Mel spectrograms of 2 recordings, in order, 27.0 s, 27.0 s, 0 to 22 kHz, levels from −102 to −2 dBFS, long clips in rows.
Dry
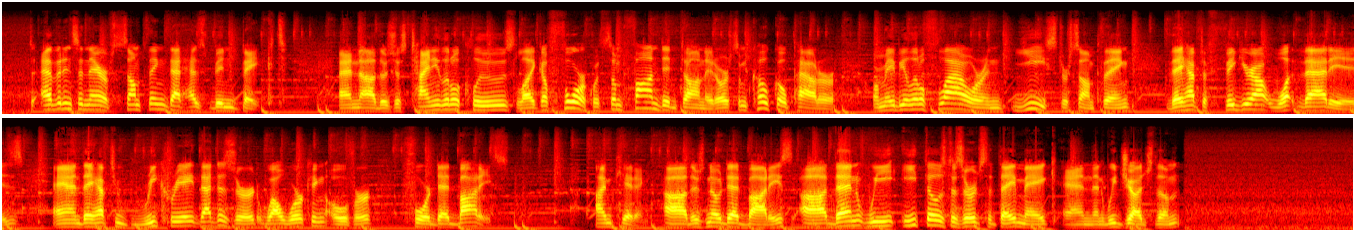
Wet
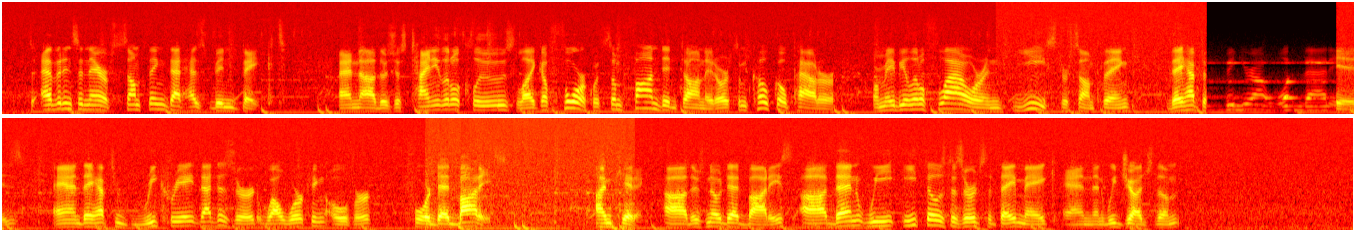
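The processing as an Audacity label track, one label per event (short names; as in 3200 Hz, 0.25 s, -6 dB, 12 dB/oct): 4.270000	4.960000	tilt +2.5 dB/oct
7.210000	7.790000	high shelf 6200 Hz -10.5 dB
9.940000	9.940000	noise floor step -48 dB -41 dB
12.040000	13.350000	octave resonator D, decay 0.21 s
17.750000	19.850000	sample leveller passes 2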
